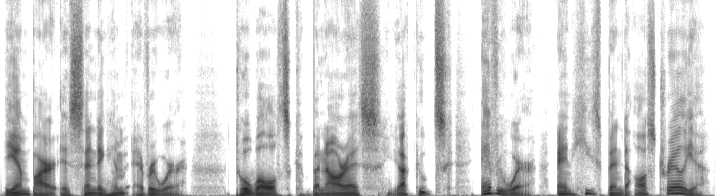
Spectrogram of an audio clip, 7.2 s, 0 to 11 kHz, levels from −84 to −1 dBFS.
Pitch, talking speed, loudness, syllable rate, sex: 105 Hz, 115 wpm, -21 LUFS, 5.3 syllables/s, male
